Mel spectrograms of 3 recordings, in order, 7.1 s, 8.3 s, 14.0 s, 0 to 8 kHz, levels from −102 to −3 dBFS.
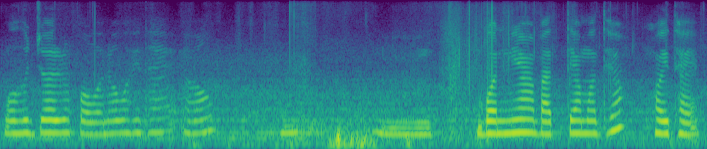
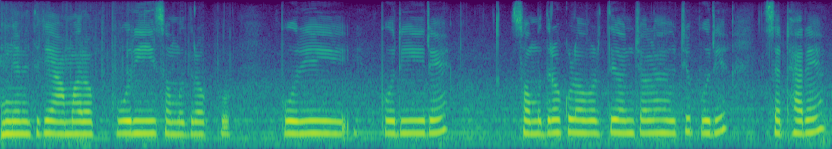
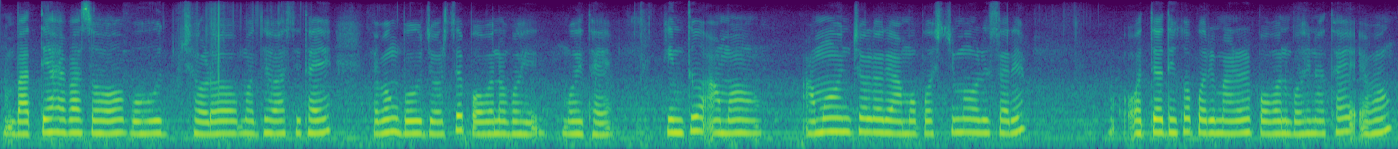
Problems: none marked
